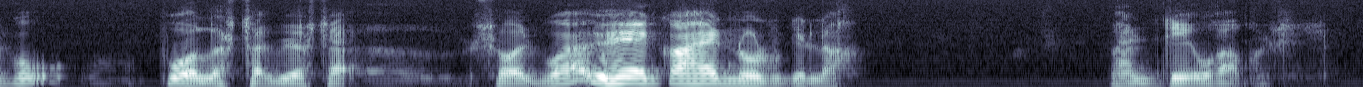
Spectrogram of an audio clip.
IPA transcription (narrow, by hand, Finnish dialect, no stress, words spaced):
ku puolestɑ yøstæ se olʲ ʋuɑ yheŋ kɑhen nurkilˑɑ mæntiː uɑmusilːɑ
